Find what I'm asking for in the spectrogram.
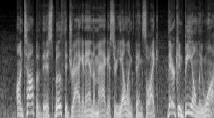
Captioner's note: yell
